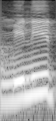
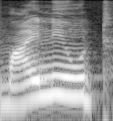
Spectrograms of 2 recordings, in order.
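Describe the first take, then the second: First: The first vowel is a short 'i' sound. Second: The first vowel is an 'eye' sound. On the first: It refers to a unit of time. "যদি বলো তোমরা মিনিট, তাহলে যদি মানে হয় সময়" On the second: It means very small or detailed. "যদি বলা হয় মাইনিউট মানে যথাযথ"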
